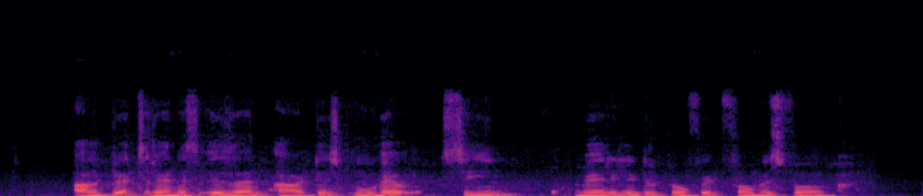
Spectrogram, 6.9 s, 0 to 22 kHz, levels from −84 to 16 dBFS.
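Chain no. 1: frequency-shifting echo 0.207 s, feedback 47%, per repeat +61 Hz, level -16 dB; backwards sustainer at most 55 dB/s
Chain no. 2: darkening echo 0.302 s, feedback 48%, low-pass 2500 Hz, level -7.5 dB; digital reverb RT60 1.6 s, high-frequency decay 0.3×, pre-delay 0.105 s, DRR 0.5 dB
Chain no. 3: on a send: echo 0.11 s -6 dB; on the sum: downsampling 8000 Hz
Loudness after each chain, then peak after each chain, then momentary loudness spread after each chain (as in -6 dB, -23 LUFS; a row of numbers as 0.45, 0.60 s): -23.0, -21.0, -23.5 LUFS; -10.5, -6.5, -9.0 dBFS; 10, 7, 9 LU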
